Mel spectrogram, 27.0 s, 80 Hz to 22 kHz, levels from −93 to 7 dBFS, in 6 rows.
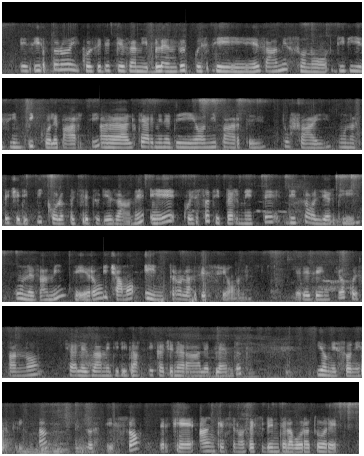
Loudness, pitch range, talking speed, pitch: -29 LUFS, 190-235 Hz, 135 wpm, 210 Hz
